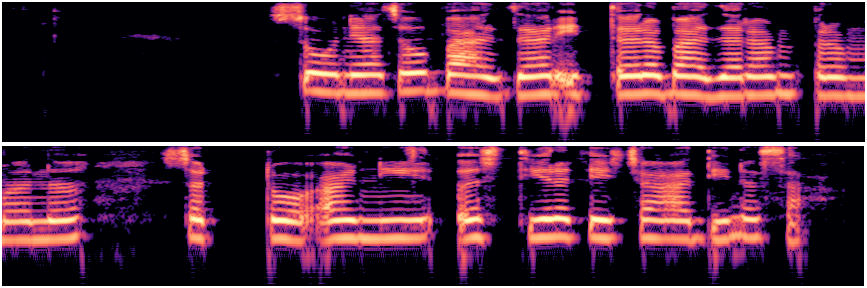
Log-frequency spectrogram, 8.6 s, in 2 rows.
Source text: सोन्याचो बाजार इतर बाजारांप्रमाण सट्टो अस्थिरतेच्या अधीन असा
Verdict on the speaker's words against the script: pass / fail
fail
